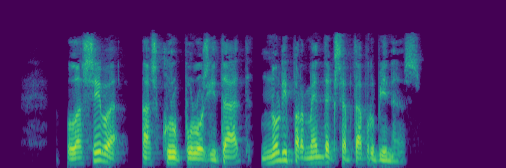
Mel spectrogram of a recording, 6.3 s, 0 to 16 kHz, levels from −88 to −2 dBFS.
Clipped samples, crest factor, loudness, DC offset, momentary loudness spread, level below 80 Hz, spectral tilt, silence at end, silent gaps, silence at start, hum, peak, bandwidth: under 0.1%; 18 dB; -20 LUFS; under 0.1%; 10 LU; -62 dBFS; -4.5 dB/octave; 1.1 s; 1.61-1.77 s, 3.18-3.26 s; 0.85 s; none; -4 dBFS; 7.8 kHz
